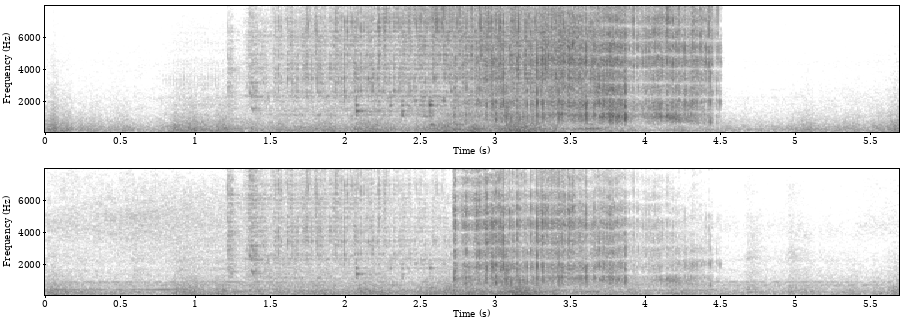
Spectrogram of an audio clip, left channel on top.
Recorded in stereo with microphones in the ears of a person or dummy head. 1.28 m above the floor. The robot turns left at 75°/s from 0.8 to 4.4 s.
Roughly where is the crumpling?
Behind right.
